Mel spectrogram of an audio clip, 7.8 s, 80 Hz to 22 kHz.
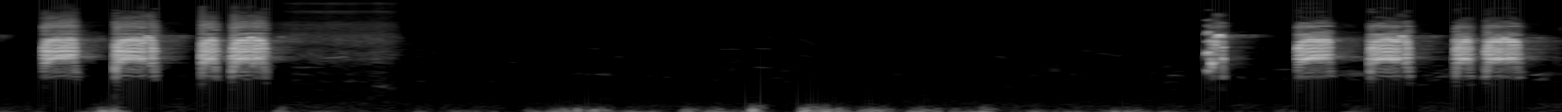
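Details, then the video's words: Evening recording of a black francolin, kala teetar, at 6:15 on 21 February 2025: two bouts of loud, harsh, grating notes, three at the start and about five after a pause, with low murmuring sounds between. "kala teetar ki awaz | black francolin voice"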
